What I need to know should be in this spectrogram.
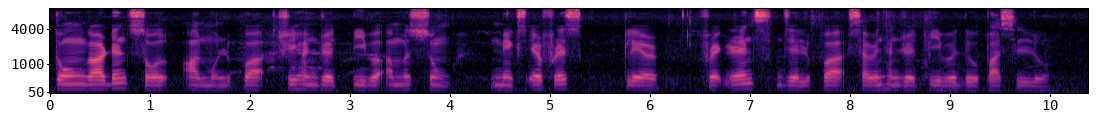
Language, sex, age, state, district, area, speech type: Manipuri, male, 18-30, Manipur, Chandel, rural, read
